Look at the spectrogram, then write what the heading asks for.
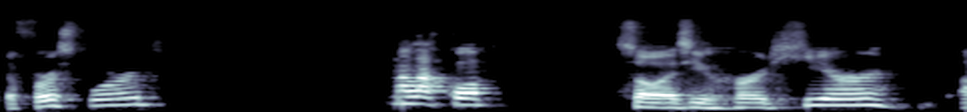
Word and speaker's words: молоко: Молоко. So as you heard here, she did not pronounce the three vowels the same way. This is the reduction of unstressed vowels, which are very typical in Russian.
